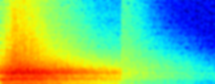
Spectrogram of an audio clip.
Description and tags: FM weapon sound
gun, missile, weapon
